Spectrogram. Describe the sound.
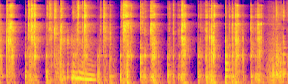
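Scraping a pan, with many quick rasping and clinking strokes repeating in a steady rhythm, fairly loud and with no talk over them.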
